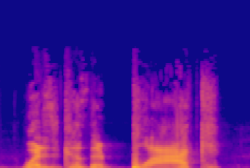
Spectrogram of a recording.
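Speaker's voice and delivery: put-on, very nasty, bitchy tone. Retelling what a texting lady said to the speaker, in a mock-bitchy tone. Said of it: "says in the bitchiest tone you possibly can".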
